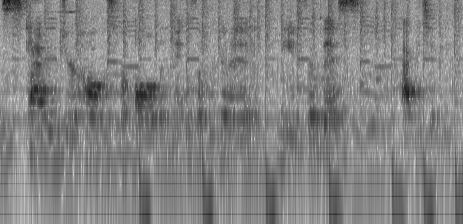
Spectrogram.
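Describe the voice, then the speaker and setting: A woman speaks with clear music playing in the background. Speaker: art teacher. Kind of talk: tutorial. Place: workshop. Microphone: phone near.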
